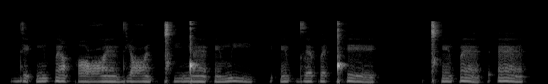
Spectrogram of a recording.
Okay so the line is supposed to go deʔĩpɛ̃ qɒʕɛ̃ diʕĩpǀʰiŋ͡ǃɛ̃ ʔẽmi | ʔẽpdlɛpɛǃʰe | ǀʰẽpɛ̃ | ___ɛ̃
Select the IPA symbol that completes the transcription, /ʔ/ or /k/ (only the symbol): ʔ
